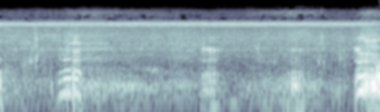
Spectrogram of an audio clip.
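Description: Pigs rooting in a yard pasture, giving a few short, scattered grunts and snorts at moderate distance over a quiet outdoor background.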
